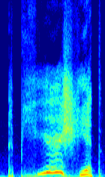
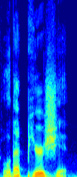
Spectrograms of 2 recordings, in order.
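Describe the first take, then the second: First: Much higher, stretched slow and soft; mock high drawl. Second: Said in the usual way. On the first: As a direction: draw it out high like a blissed-out junkie. Savouring the drug, repeated slowly.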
